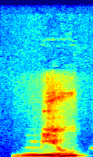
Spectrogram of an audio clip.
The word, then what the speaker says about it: mu: these two quantities which is termed as and pronounced as mu and in the denominator it is pronounced as epsilon so eta is given by square root of mu over epsilon so this is true for material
